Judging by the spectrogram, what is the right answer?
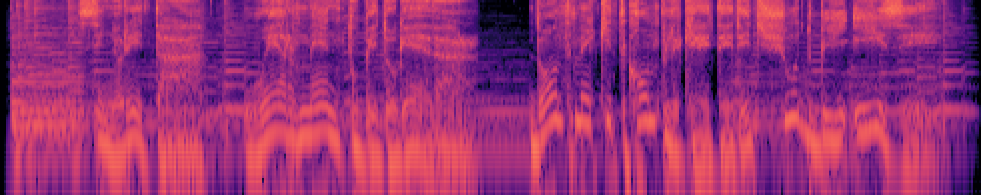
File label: Spanish Character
